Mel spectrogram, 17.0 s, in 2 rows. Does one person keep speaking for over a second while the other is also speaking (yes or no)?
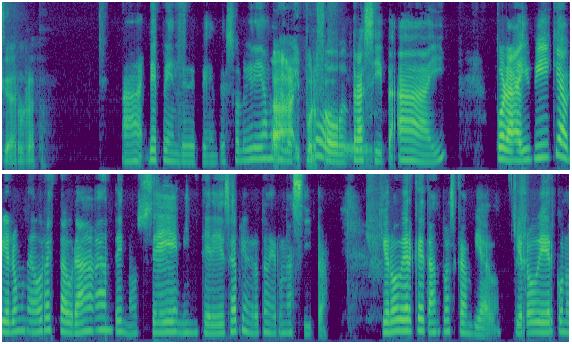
yes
